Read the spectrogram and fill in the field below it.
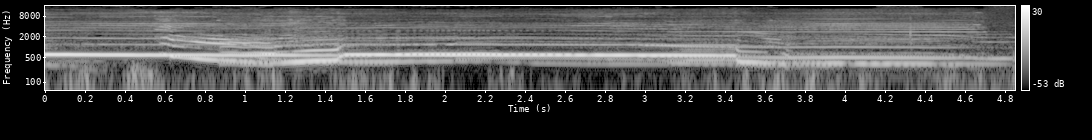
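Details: A male research wolf howling: a loud, long, smooth tonal howl rising slightly then holding steady, with a second overlapping voice sliding below, tapering off after about four seconds; faint low rustling beneath.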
